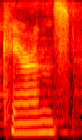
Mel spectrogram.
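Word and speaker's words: cairns: human creation called AAR they may be pronounced KS but they are c a i r NS and in Scotland they call them KS although there are numerous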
